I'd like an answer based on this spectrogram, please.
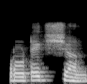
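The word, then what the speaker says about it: protection: Next word देखिए PRO, इसको पढ़ते हैं हम प्रो, क्या पढ़ते हैं, प्रो। और TEC का उच्चारण टेक करते हैं, यानी कि प्रोटेक्ट, और TION को हम शन पढ़ते हैं, प्रोटेक्शन।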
